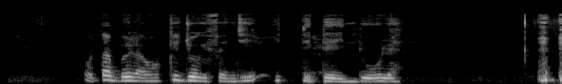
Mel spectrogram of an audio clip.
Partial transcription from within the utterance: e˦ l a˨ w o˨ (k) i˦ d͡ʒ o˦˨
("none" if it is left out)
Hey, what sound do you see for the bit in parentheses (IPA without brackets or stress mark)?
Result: k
